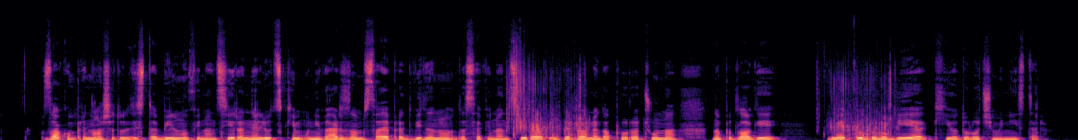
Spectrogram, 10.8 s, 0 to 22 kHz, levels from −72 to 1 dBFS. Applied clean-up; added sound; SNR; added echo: neural mask model RNNoise.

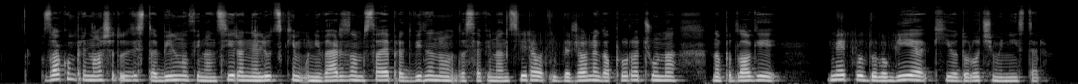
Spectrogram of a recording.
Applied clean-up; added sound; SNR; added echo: neural mask model DeepFilterNet 3.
